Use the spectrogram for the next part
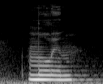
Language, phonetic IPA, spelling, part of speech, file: Belarusian, [mɫɨn], млын, noun, Be-млын.ogg
- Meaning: mill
